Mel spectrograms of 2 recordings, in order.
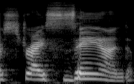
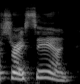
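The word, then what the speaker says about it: Streisand: talking to Siri and Siri kept saying Barbara stri xand like she wasn't saying it right I I read about that did you read about that so she went to like Tim Cook yeah and said it's sand Barbara stri sand and they B they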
